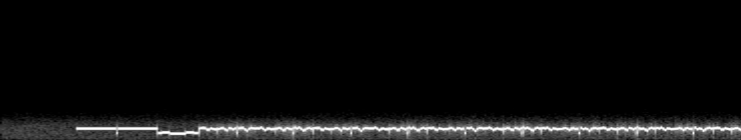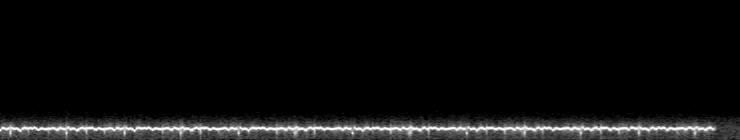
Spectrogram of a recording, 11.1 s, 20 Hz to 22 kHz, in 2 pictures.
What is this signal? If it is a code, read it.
SSTV (slow-scan television), Scottie S1, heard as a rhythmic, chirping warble.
